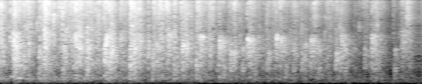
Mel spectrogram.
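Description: An audience applauds steadily, a dense, continuous patter of many hands clapping at once, loud and sustained without pause for the whole stretch, with no voices standing out above it.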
